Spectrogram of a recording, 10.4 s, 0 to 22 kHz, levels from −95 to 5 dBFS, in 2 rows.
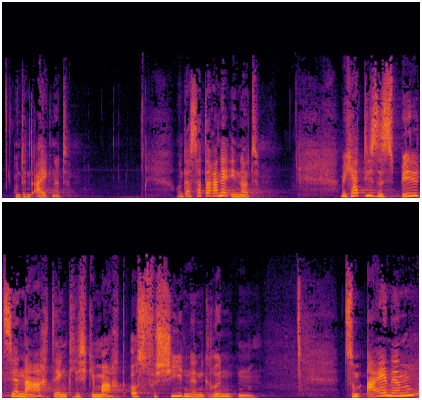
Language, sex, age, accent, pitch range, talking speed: German, female, 30-49, German, 205-260 Hz, 110 wpm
